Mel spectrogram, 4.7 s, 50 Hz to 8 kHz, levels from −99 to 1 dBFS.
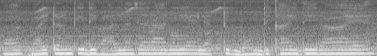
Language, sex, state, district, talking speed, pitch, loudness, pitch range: Hindi, male, Chhattisgarh, Raipur, 190 wpm, 195 Hz, -13 LUFS, 185-200 Hz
